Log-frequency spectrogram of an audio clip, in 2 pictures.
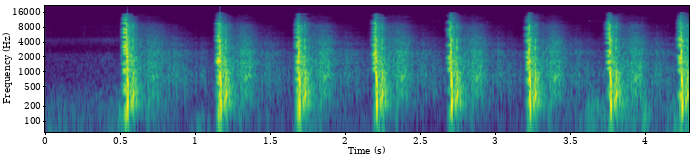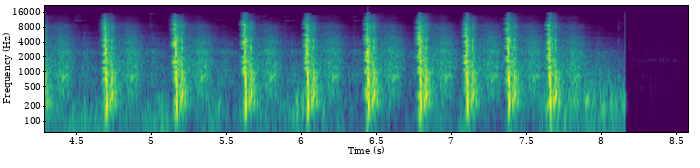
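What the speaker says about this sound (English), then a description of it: "But shot all 34 rounds out of both mags." Taurus G3 Tactical pistol firing 124-grain reloads from two magazines, a loud, evenly paced string of about sixteen sharp gunshots at close range, each with a short echoing tail, no speech.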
